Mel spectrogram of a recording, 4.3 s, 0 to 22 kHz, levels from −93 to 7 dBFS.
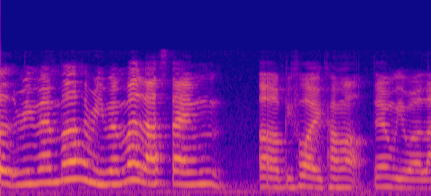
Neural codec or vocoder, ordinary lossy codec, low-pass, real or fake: none; none; none; real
